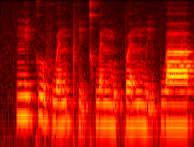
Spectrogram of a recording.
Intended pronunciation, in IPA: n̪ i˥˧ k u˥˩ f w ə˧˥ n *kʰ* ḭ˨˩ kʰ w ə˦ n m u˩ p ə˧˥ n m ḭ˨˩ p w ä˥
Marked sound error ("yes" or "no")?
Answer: yes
